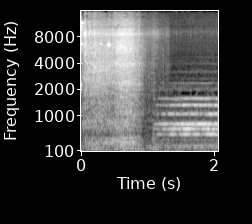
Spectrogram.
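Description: Curtain fabric swished aside for about a second, followed by a steady held chord of background music.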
